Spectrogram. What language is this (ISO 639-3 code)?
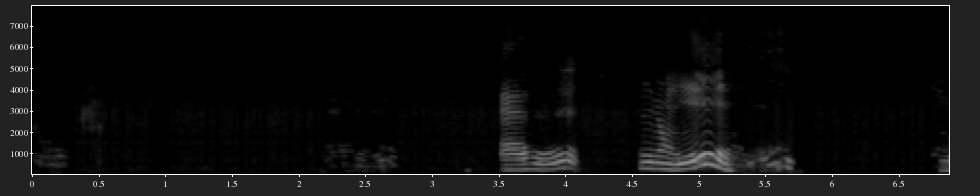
pan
